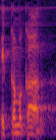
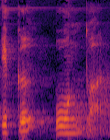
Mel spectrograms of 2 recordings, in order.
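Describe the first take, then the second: First: It is run together with an m link. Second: It is split into separate parts, ik and onkar. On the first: The speaker calls it wrong. "ਕੋਈ ਪੜ੍ਹਦਾ ਇੱਕਮਕਾਰ ... ਨਹੀਂ ਨਹੀਂ" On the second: The speaker calls it right. "ਇਹਨੂੰ ਤਿੰਨ ਹਿੱਸਿਆਂ ਵਿੱਚ ਵੰਡ ਦਿਓ"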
